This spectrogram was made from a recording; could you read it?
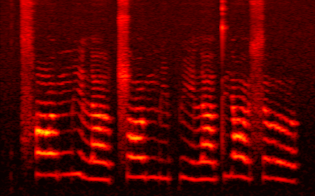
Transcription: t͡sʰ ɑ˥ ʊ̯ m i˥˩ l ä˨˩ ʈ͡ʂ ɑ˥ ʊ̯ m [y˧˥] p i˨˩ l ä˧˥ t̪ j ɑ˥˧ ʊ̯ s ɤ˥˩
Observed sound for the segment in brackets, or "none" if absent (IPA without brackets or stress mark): i˧˥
